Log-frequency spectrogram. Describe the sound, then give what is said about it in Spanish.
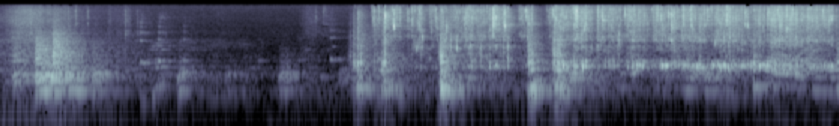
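Cider poured from a height and poured badly, so it lands on cider. A soft trickle first, then a steady, dull splashing stream of liquid falling into liquid, with no glassy ring. “Vemos que cae sidra sobre sidra. Este sonido es malísimo.”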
